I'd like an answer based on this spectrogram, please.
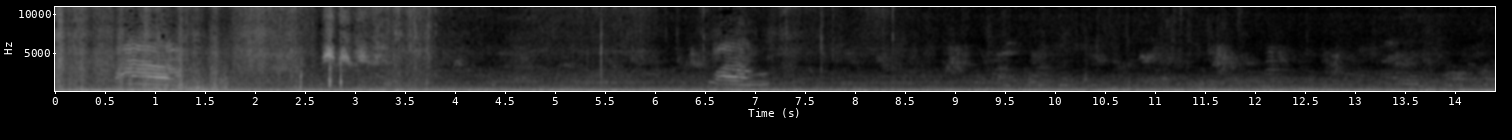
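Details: A pregnant tabby mother cat gives two clear, wavering meows that rise then fall, over a steady low background rumble with a few faint clicks and softer sounds later on.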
